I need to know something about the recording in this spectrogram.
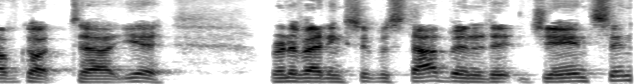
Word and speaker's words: Janson: Yeah, it's just like young with an N in front, and you've actually said it very, very well.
